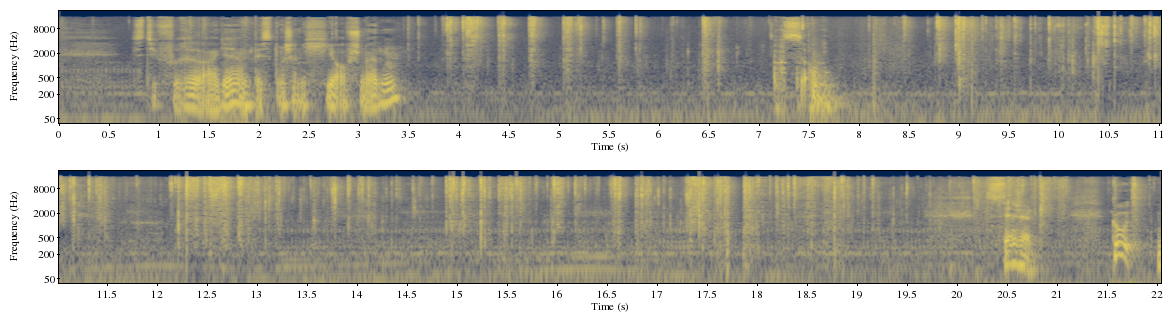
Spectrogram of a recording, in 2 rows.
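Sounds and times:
plastic film crinkling: 0:03.4 - 0:06.9, 0:08.0 - 0:22.0.

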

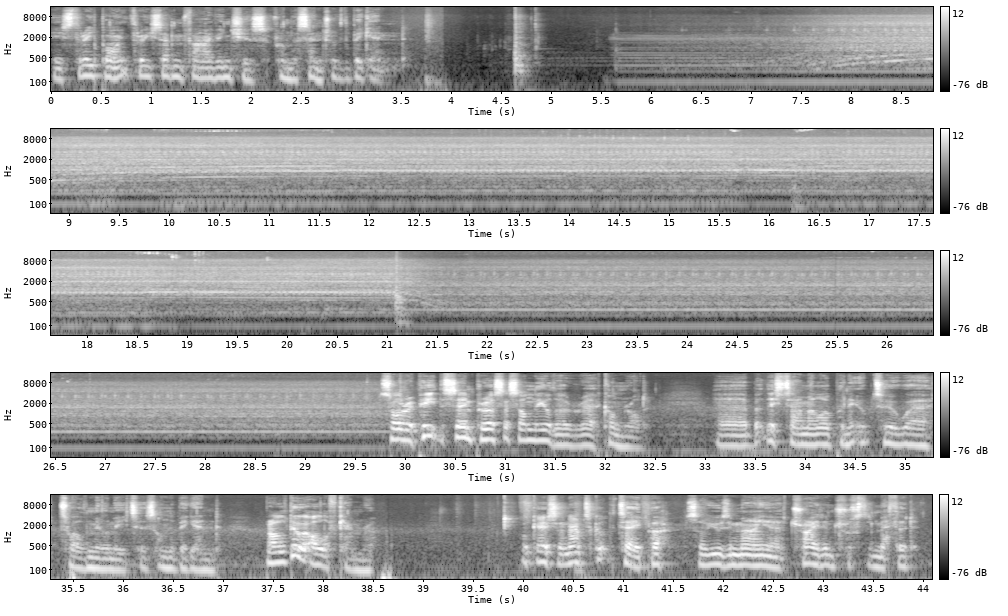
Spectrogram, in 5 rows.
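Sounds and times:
low steady hum: 0:04.1 - 0:11.4
milling machine spindle whine: 0:05.7 - 0:30.0
drill boring aluminium: 0:06.8 - 0:29.8.

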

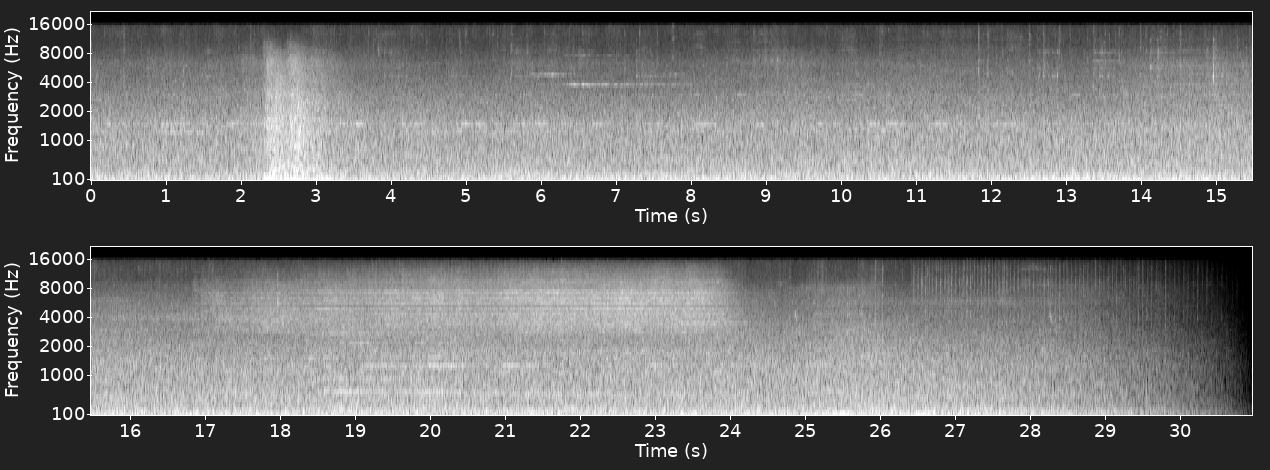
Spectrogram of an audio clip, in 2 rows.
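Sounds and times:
traffic rumble: 0:00.0 - 0:30.7
high hiss: 0:17.0 - 0:24.2.

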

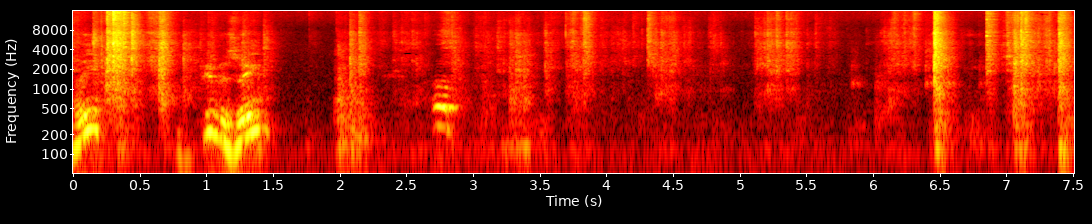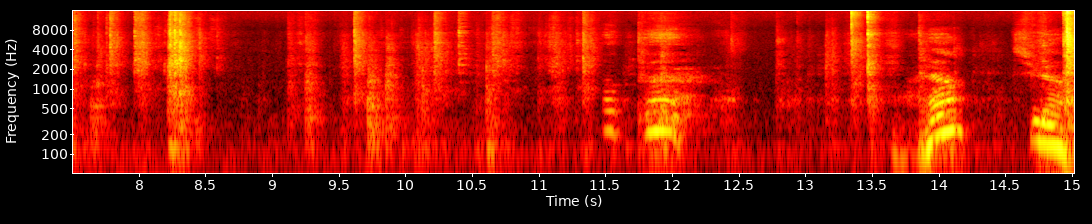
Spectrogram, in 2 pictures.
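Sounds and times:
hands working wires clicking: 0:00.0 - 0:15.0.

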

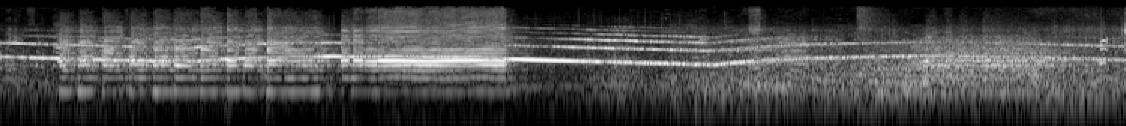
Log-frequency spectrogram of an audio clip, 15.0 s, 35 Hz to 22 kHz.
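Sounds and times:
wailing siren: 0:00.0 - 0:15.0
fire engine air horn: 0:00.6 - 0:06.9, 0:11.4 - 0:14.8.

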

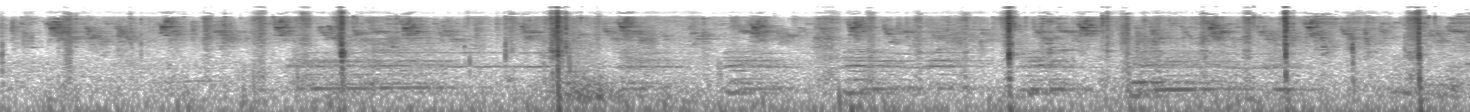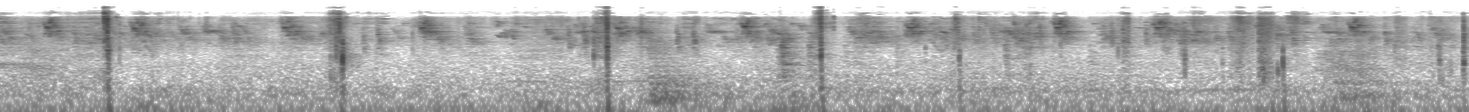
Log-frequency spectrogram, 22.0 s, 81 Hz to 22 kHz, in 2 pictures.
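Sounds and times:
blade scraping hoof: 0:00.4 - 0:12.2
blade cutting hoof horn: 0:00.4 - 0:13.9, 0:15.3 - 0:18.3.

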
